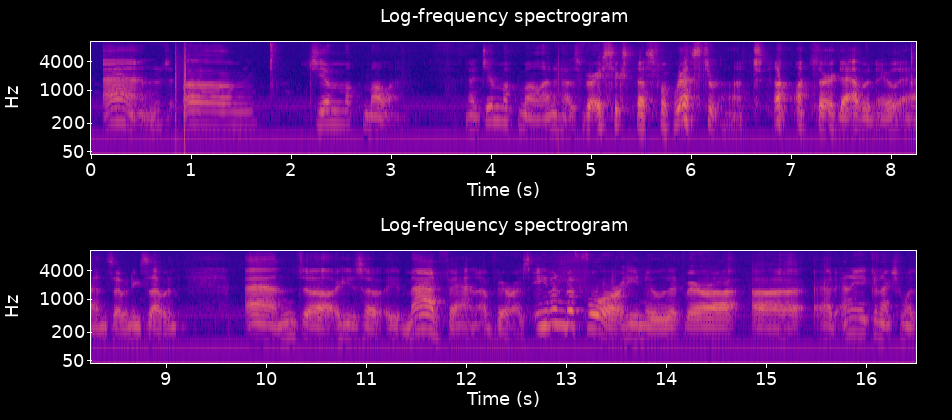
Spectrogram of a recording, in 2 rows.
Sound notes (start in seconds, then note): 6.3 laughs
